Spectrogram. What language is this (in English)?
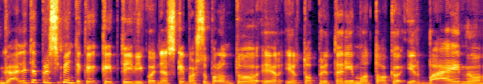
Lithuanian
